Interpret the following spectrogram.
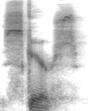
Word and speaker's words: scarce: Now, let's talk about this adjective scarce. Pronunciation, use the air sound like hair and chair.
